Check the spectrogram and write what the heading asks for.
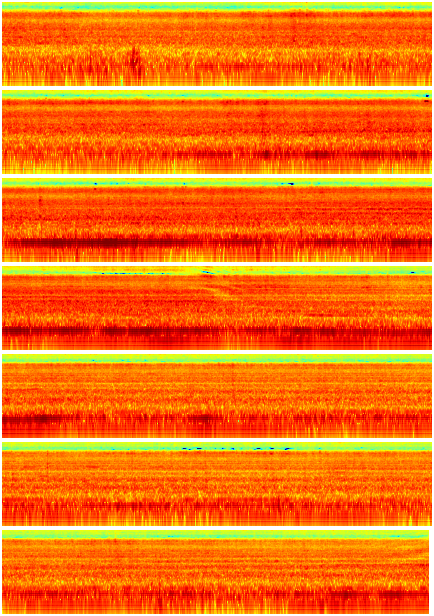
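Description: Kubota combine harvester's diesel engine running steadily under load while it cuts and threshes rice, with the clatter of the cutting and threshing gear mixed in. It is loudest about a third of the way in, and the engine note dips briefly just past halfway.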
